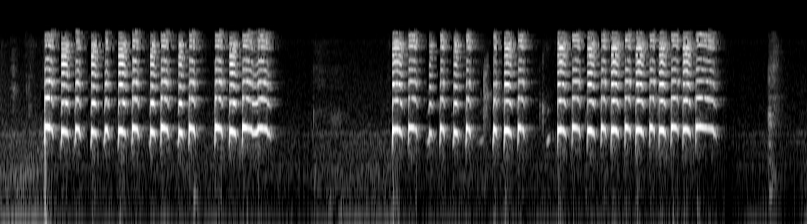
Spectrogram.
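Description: Squeaky toy squeezed rapidly: three runs of quick, same-pitched squeaks, about six or seven a second, with short pauses between the runs.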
